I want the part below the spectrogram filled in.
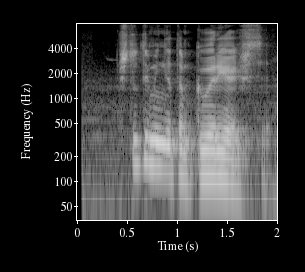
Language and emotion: Russian, angry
